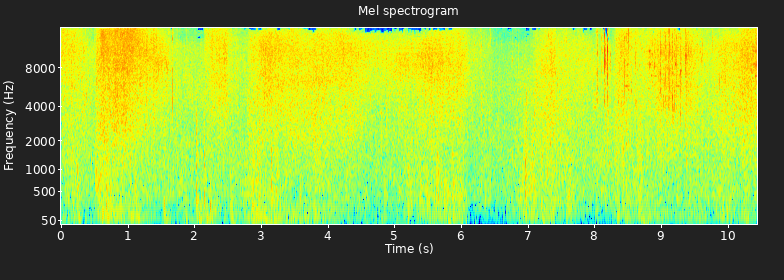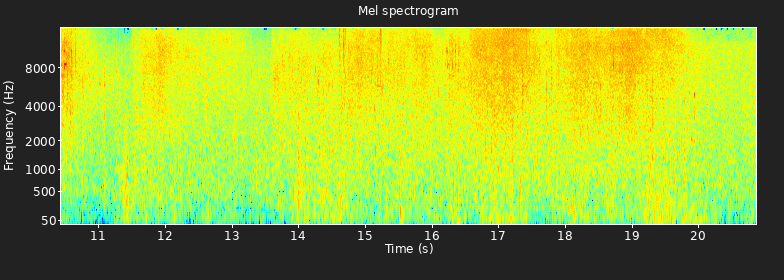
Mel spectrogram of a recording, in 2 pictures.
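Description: Ocean waves wash and surge steadily nearby.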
